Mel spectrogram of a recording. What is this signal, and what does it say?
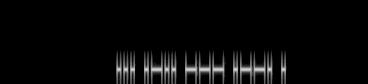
Morse code, heard as a keyed tone, about 36 wpm, 700 Hz. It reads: SLOPE
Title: Multi-letter Phonemes 35wpm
